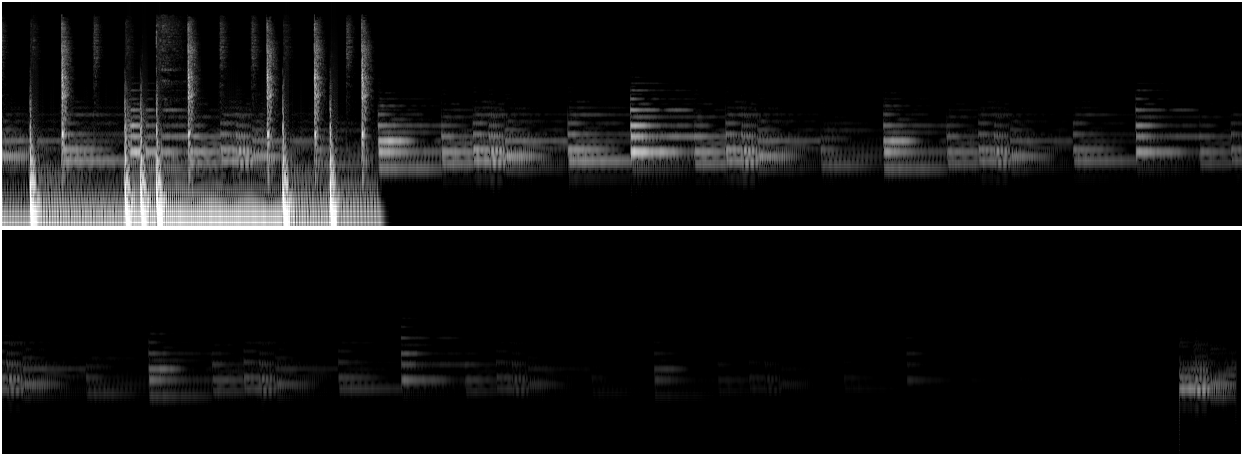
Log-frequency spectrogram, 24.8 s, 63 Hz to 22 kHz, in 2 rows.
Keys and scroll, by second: 3.9 F3, 16.9 shift+F2.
